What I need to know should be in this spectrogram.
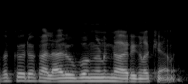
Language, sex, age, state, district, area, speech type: Malayalam, male, 18-30, Kerala, Wayanad, rural, spontaneous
